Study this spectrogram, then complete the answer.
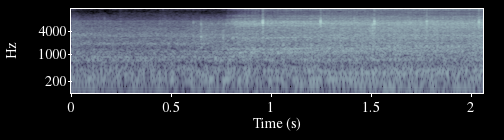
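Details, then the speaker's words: Brother 814 buttonhole machine, motor recently rewound, upper knife not yet fitted: light even whir with soft regular stitch ticking, no knocking or grinding; runs smooth and quiet, though not fast, set around 46. "mesinnya halus cuman ini kan akhirnya juga kirim nomor 46 ya jadi enggak begitu cepat"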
